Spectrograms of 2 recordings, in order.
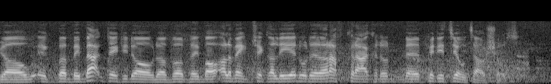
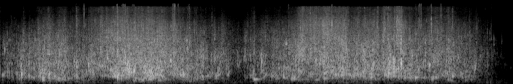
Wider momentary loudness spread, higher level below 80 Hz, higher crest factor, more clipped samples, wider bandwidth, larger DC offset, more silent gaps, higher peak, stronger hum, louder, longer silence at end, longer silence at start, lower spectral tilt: second, 6 LU vs 13 LU; first, -58 dBFS vs -64 dBFS; about the same, 18 dB vs 22 dB; neither; second, 8 kHz vs 18 kHz; neither; neither; about the same, -2 dBFS vs 0 dBFS; neither; about the same, -19 LUFS vs -21 LUFS; second, 0 s vs 0.25 s; about the same, 0 s vs 0 s; first, -4 dB/octave vs -0.5 dB/octave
